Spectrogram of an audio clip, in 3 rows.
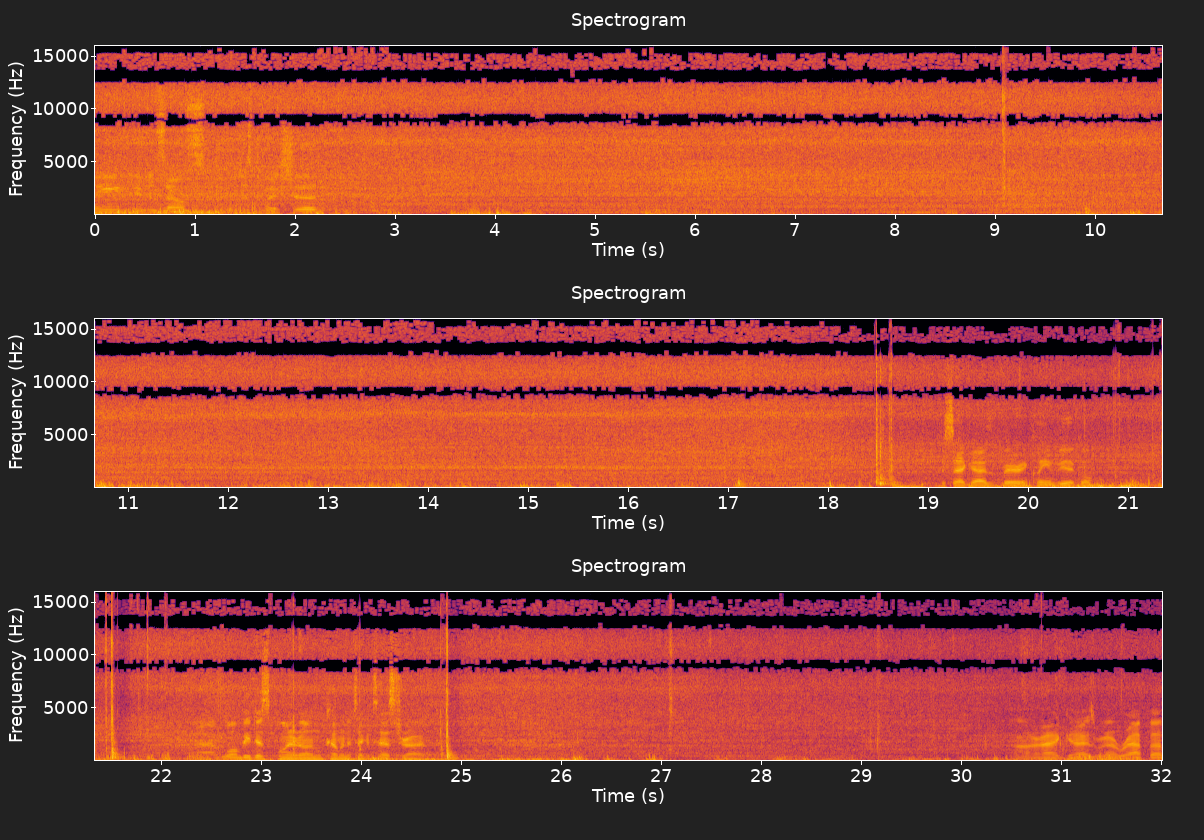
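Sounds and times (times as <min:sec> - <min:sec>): car engine idling: 0:00.0 - 0:32.0.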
